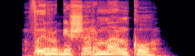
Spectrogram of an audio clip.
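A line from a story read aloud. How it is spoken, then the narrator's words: Whisper. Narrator (Russian): шепнул Тимур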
